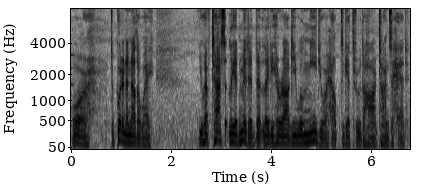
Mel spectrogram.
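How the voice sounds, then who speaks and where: A composed noble commissioner, played by a man in a game cutscene, low and unhurried. He weighs every word with courteous calculation. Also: a little hiss or hum, natural voice. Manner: measured, polite and calculating. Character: calm, scheming young male noble commissioner. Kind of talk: video game cutscene dialogue.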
